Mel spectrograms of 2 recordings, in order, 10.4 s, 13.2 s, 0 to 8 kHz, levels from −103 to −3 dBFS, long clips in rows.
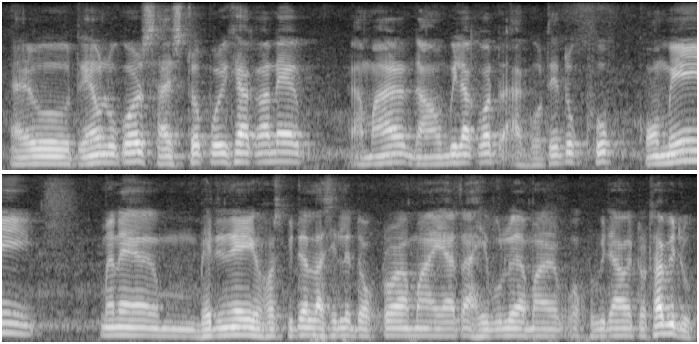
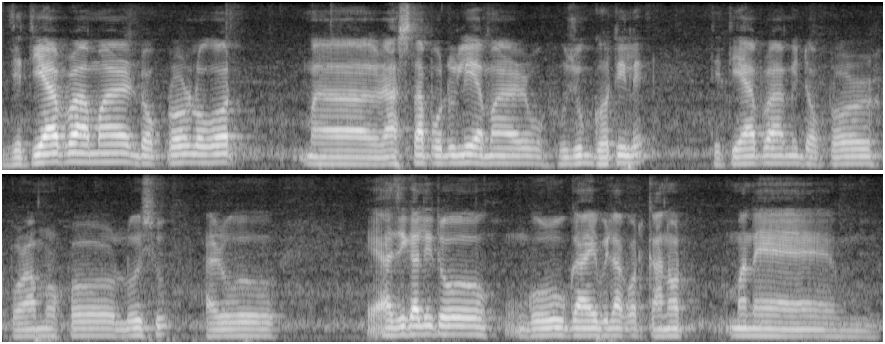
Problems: background sounds at intervals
